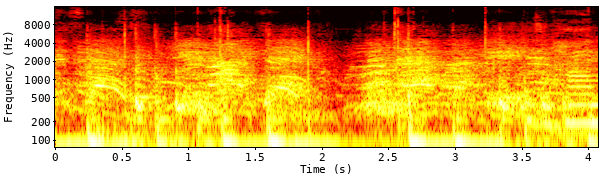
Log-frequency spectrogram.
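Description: A large street protest crowd of thousands in Britain shouting about women's safety, loud overlapping voices rising in waves of chanting and yelling, with a steady low rumble underneath throughout.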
